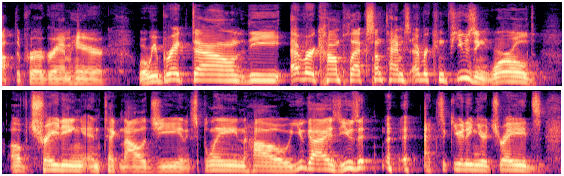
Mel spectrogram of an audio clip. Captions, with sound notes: the program here, where we break down the ever complex sometimes ever confusing world of trading and technology and explain how you guys use it (laughs) executing your trades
